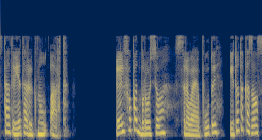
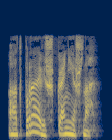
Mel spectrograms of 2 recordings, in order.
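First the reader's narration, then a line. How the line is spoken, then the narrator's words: Hoarse voice. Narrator (Russian): раздался сиплый голос Савелия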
